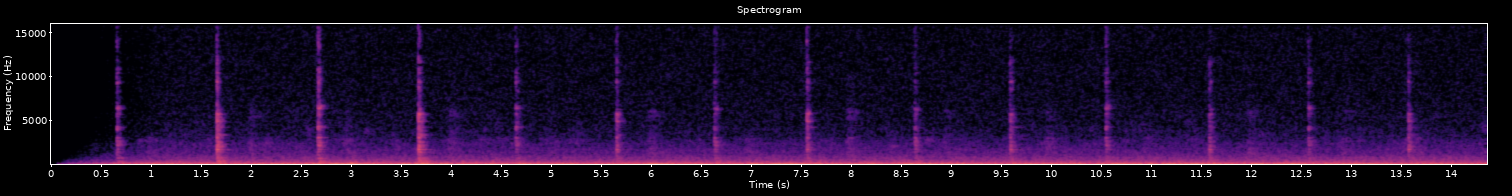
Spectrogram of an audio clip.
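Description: Longcase clock ticking steadily, about once a second, over a low steady hum.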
